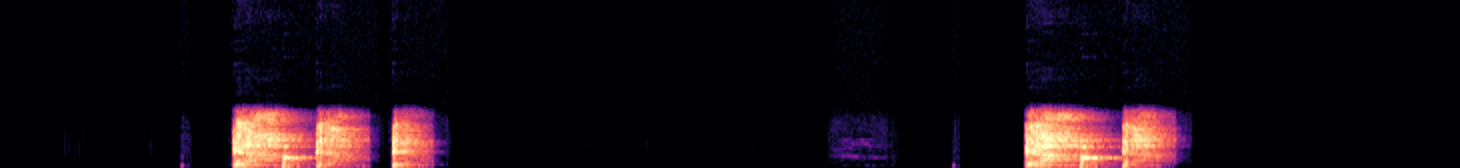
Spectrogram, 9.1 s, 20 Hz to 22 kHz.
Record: {"cough_length": "9.1 s", "cough_amplitude": 27970, "cough_signal_mean_std_ratio": 0.3, "survey_phase": "beta (2021-08-13 to 2022-03-07)", "age": "45-64", "gender": "Female", "wearing_mask": "No", "symptom_none": true, "smoker_status": "Never smoked", "respiratory_condition_asthma": false, "respiratory_condition_other": false, "recruitment_source": "REACT", "submission_delay": "1 day", "covid_test_result": "Negative", "covid_test_method": "RT-qPCR", "influenza_a_test_result": "Negative", "influenza_b_test_result": "Negative"}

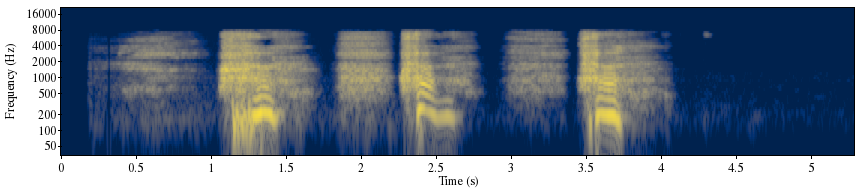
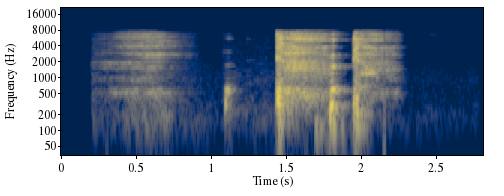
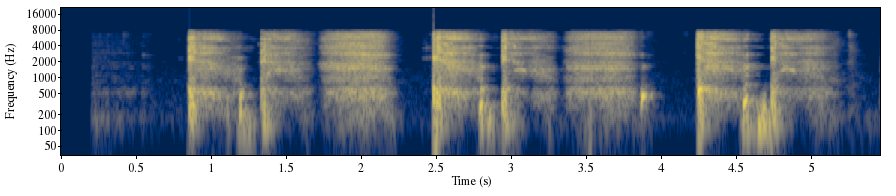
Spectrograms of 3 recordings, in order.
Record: {"exhalation_length": "5.3 s", "exhalation_amplitude": 32541, "exhalation_signal_mean_std_ratio": 0.44, "cough_length": "2.8 s", "cough_amplitude": 32670, "cough_signal_mean_std_ratio": 0.4, "three_cough_length": "5.5 s", "three_cough_amplitude": 32768, "three_cough_signal_mean_std_ratio": 0.53, "survey_phase": "beta (2021-08-13 to 2022-03-07)", "age": "45-64", "gender": "Female", "wearing_mask": "No", "symptom_cough_any": true, "symptom_runny_or_blocked_nose": true, "symptom_fatigue": true, "symptom_headache": true, "smoker_status": "Never smoked", "respiratory_condition_asthma": false, "respiratory_condition_other": false, "recruitment_source": "Test and Trace", "submission_delay": "2 days", "covid_test_result": "Positive", "covid_test_method": "ePCR"}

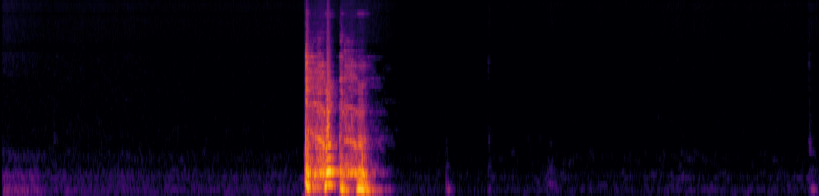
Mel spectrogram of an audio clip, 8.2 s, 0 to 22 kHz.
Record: {"cough_length": "8.2 s", "cough_amplitude": 28294, "cough_signal_mean_std_ratio": 0.2, "survey_phase": "beta (2021-08-13 to 2022-03-07)", "age": "65+", "gender": "Male", "wearing_mask": "No", "symptom_headache": true, "symptom_onset": "12 days", "smoker_status": "Ex-smoker", "respiratory_condition_asthma": false, "respiratory_condition_other": false, "recruitment_source": "REACT", "submission_delay": "3 days", "covid_test_result": "Negative", "covid_test_method": "RT-qPCR"}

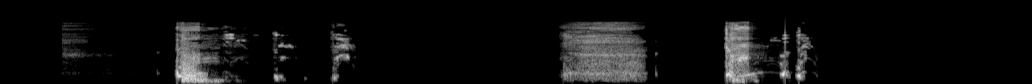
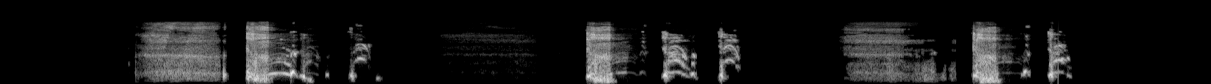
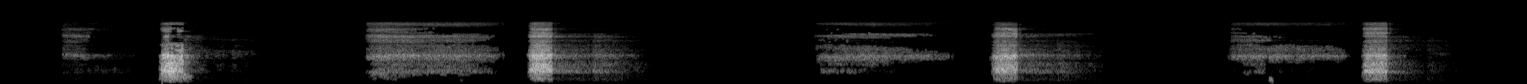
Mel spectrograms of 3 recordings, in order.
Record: {"cough_length": "10.3 s", "cough_amplitude": 32499, "cough_signal_mean_std_ratio": 0.29, "three_cough_length": "12.1 s", "three_cough_amplitude": 32768, "three_cough_signal_mean_std_ratio": 0.37, "exhalation_length": "15.3 s", "exhalation_amplitude": 24207, "exhalation_signal_mean_std_ratio": 0.3, "survey_phase": "beta (2021-08-13 to 2022-03-07)", "age": "45-64", "gender": "Female", "wearing_mask": "No", "symptom_cough_any": true, "symptom_runny_or_blocked_nose": true, "symptom_sore_throat": true, "symptom_headache": true, "symptom_change_to_sense_of_smell_or_taste": true, "symptom_loss_of_taste": true, "smoker_status": "Ex-smoker", "respiratory_condition_asthma": true, "respiratory_condition_other": false, "recruitment_source": "Test and Trace", "submission_delay": "2 days", "covid_test_result": "Positive", "covid_test_method": "ePCR"}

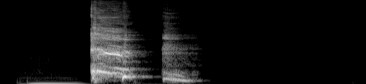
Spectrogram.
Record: {"cough_length": "3.7 s", "cough_amplitude": 32768, "cough_signal_mean_std_ratio": 0.39, "survey_phase": "beta (2021-08-13 to 2022-03-07)", "age": "45-64", "gender": "Female", "wearing_mask": "No", "symptom_none": true, "smoker_status": "Current smoker (1 to 10 cigarettes per day)", "respiratory_condition_asthma": false, "respiratory_condition_other": false, "recruitment_source": "REACT", "submission_delay": "5 days", "covid_test_result": "Negative", "covid_test_method": "RT-qPCR"}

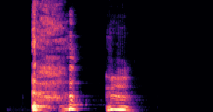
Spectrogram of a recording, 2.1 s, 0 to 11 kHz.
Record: {"cough_length": "2.1 s", "cough_amplitude": 32746, "cough_signal_mean_std_ratio": 0.39, "survey_phase": "beta (2021-08-13 to 2022-03-07)", "age": "65+", "gender": "Female", "wearing_mask": "No", "symptom_cough_any": true, "smoker_status": "Ex-smoker", "respiratory_condition_asthma": false, "respiratory_condition_other": false, "recruitment_source": "REACT", "submission_delay": "2 days", "covid_test_result": "Negative", "covid_test_method": "RT-qPCR", "influenza_a_test_result": "Negative", "influenza_b_test_result": "Negative"}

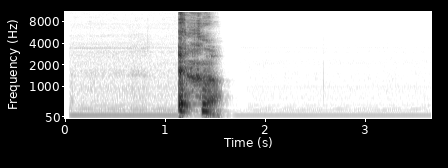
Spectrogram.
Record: {"cough_length": "3.7 s", "cough_amplitude": 32768, "cough_signal_mean_std_ratio": 0.22, "survey_phase": "beta (2021-08-13 to 2022-03-07)", "age": "45-64", "gender": "Male", "wearing_mask": "No", "symptom_sore_throat": true, "smoker_status": "Never smoked", "respiratory_condition_asthma": false, "respiratory_condition_other": false, "recruitment_source": "Test and Trace", "submission_delay": "1 day", "covid_test_result": "Positive", "covid_test_method": "RT-qPCR", "covid_ct_value": 31.1, "covid_ct_gene": "ORF1ab gene", "covid_ct_mean": 31.1, "covid_viral_load": "61 copies/ml", "covid_viral_load_category": "Minimal viral load (< 10K copies/ml)"}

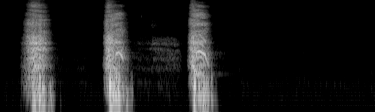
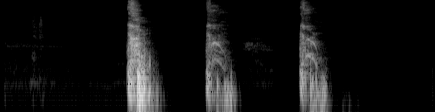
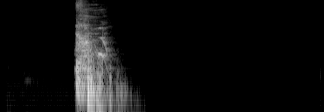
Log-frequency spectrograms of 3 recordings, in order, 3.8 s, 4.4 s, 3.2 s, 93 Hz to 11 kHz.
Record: {"exhalation_length": "3.8 s", "exhalation_amplitude": 32768, "exhalation_signal_mean_std_ratio": 0.32, "three_cough_length": "4.4 s", "three_cough_amplitude": 32768, "three_cough_signal_mean_std_ratio": 0.23, "cough_length": "3.2 s", "cough_amplitude": 32768, "cough_signal_mean_std_ratio": 0.22, "survey_phase": "beta (2021-08-13 to 2022-03-07)", "age": "18-44", "gender": "Male", "wearing_mask": "No", "symptom_shortness_of_breath": true, "symptom_onset": "11 days", "smoker_status": "Ex-smoker", "respiratory_condition_asthma": false, "respiratory_condition_other": false, "recruitment_source": "REACT", "submission_delay": "3 days", "covid_test_result": "Negative", "covid_test_method": "RT-qPCR", "influenza_a_test_result": "Negative", "influenza_b_test_result": "Negative"}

